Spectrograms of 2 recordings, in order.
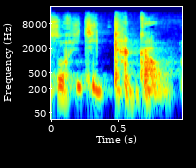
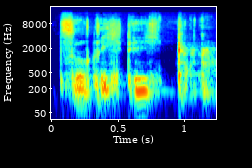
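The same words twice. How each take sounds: First: Said in the usual way. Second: Soft savoring whisper. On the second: Real, not acted. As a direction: breathe it out, savoring. Repeats phrase, whispered.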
